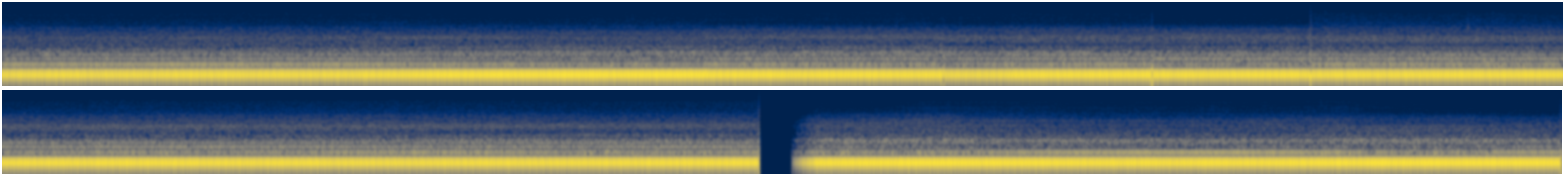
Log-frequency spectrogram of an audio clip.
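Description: Airliner engines droning steadily, heard inside the passenger cabin in flight: a loud, even low hum with a few steady tones above it. The sound drops out for an instant about two-thirds of the way through.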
